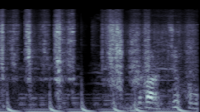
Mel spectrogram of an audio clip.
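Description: A steel mason's trowel scraping and jabbing through wet concrete in a wooden block mould, with a rasping burst about a second in. Background music with a fast, steady beat plays under it.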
